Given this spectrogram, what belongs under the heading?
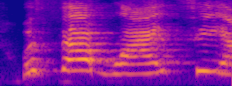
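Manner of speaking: loud upbeat hello to the chat; excited greeting. Real, not acted. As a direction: call out a bright hello.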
